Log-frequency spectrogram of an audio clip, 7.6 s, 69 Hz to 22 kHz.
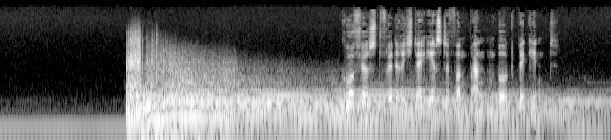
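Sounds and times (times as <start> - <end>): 
low hum: 0.0 - 7.6
cannon firing a loud sharp boom: 1.6 - 6.6
speech: 4.4 - 7.1.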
